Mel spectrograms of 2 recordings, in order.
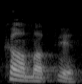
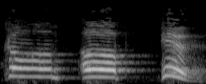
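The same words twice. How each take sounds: First: Lower, much softer come up hither; quiet, low come up hither; hushed call of Christ. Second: Loud, slow come up hither; crying out. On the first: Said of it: "that voice cries out". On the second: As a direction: come up hither drawn out very slowly, louder. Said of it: "he cries out". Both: Acted.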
